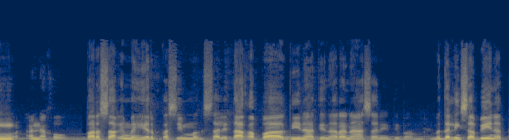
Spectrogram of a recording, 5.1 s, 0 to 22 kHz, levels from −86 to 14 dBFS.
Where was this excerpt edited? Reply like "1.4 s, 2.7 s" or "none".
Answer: 0.8 s, 2.9 s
